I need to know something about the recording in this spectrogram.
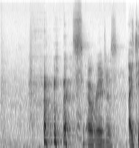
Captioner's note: chuckles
